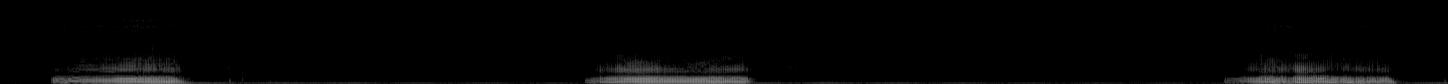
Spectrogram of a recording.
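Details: Bulldog sleeping peacefully, snoring in three loud rasping bursts of about one and a half seconds each, spaced roughly five seconds apart, with a low steady hum between them indoors.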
